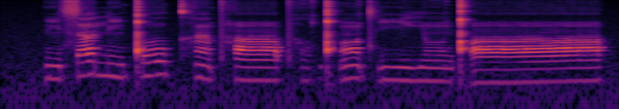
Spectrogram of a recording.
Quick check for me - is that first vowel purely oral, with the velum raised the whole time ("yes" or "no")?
no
